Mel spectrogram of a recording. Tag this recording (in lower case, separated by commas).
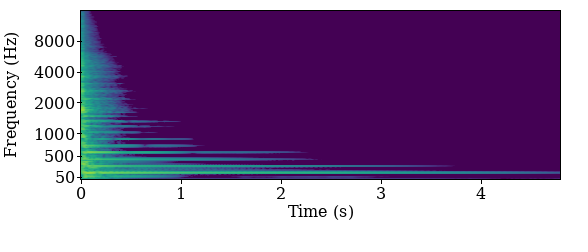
bowed string instrument, musical instrument, music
